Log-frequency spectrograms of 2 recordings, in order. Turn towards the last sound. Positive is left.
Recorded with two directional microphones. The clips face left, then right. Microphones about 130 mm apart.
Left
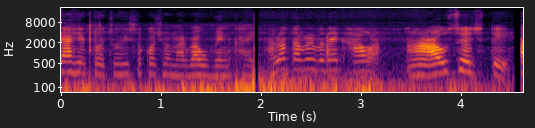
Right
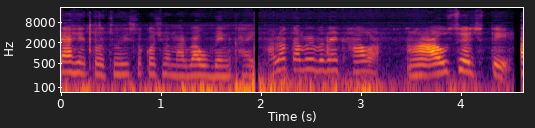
turn(degrees=-15)  # may be behind; listen again after turning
